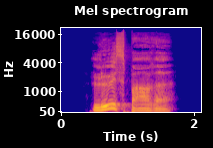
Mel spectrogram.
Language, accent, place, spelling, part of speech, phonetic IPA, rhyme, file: German, Germany, Berlin, lösbare, adjective, [ˈløːsbaːʁə], -øːsbaːʁə, De-lösbare.ogg
- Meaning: inflection of lösbar: 1. strong/mixed nominative/accusative feminine singular 2. strong nominative/accusative plural 3. weak nominative all-gender singular 4. weak accusative feminine/neuter singular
